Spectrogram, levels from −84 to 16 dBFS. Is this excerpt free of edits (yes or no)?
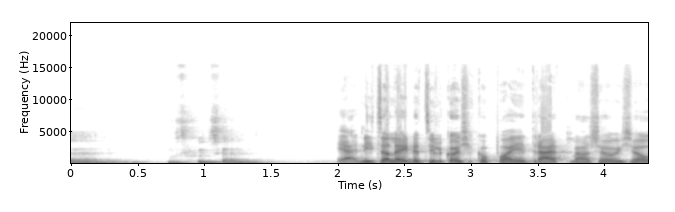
yes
